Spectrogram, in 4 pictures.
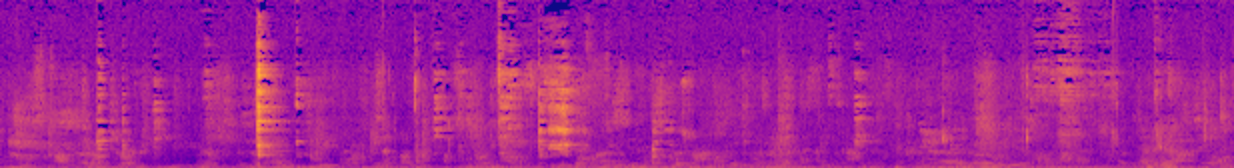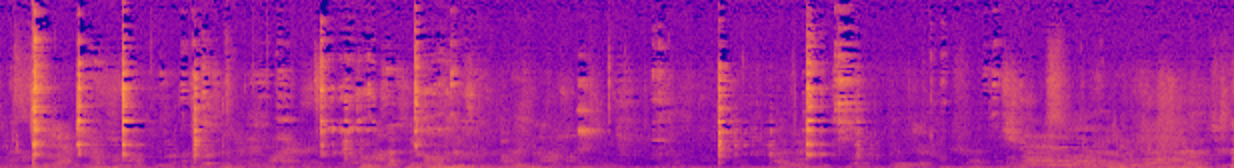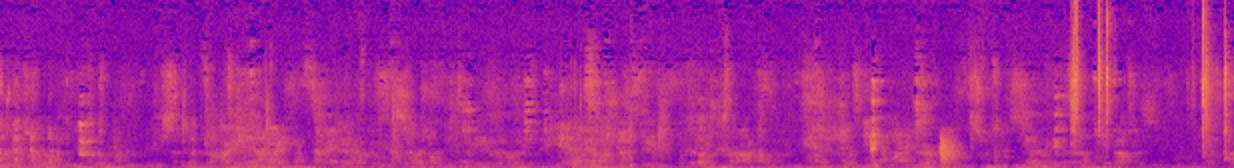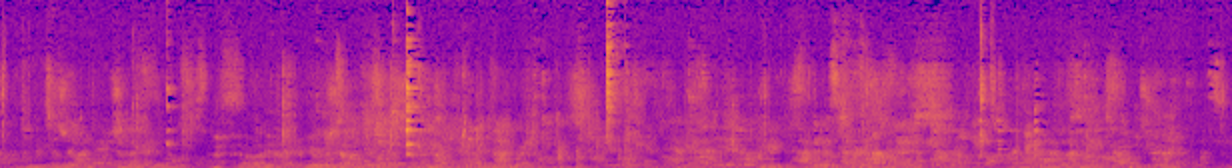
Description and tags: UK Cafe Restaurant - medium to busy - chatter cutlery crockery
Medium to busy cafe/restaurant in the UK with chatter, cutlery and crockery sounds.
Atmos, Atmosphere, British, Busy, Cafe, Chatter, Crockery, Cutlery, England, Interior, Medium, Murmur, Restaurant, Speaking, UK, Voices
